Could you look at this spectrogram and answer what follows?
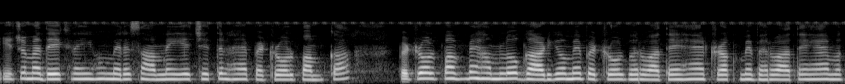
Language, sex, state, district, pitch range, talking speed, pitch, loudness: Hindi, female, Haryana, Jhajjar, 230-255 Hz, 190 wpm, 240 Hz, -15 LUFS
